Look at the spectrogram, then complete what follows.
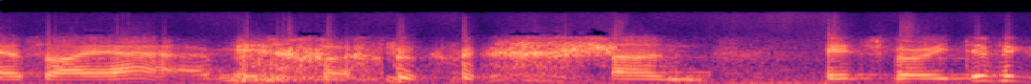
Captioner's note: laughs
